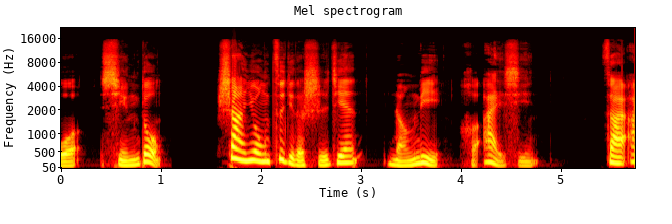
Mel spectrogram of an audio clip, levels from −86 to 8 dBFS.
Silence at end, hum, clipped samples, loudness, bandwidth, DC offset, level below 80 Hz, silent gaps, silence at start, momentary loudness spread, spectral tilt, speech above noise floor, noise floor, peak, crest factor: 0 s; none; under 0.1%; -15 LUFS; 15.5 kHz; under 0.1%; -54 dBFS; 1.11-1.55 s; 0 s; 13 LU; -6 dB/octave; 64 dB; -77 dBFS; 0 dBFS; 14 dB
